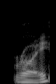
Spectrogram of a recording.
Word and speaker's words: Roy: Okay, Matt Roy is pronounced Roy.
